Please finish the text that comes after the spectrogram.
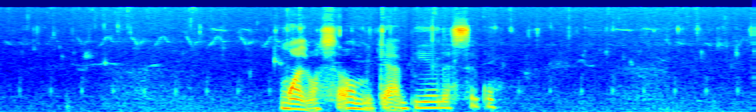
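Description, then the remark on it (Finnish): Faint birdsong chirps steadily in the background in the middle of a forest at sunset, while a person speaks for a couple of seconds in the middle. “linnut niin laulaa ja aurinko laskee ja jotenkin kaikki on niin lepposaa.”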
